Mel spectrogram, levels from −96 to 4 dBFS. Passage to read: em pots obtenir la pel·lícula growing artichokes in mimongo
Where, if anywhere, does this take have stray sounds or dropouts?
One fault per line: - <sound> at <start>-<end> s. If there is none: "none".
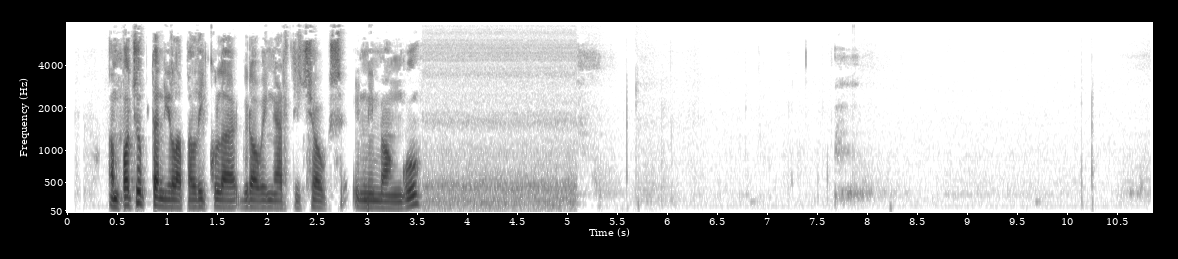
none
